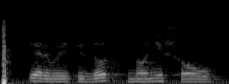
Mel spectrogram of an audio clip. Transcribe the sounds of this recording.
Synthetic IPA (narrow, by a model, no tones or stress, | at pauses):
pʲɛrvɨɛpʲizɔt̪nɔnʲiʂɔw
